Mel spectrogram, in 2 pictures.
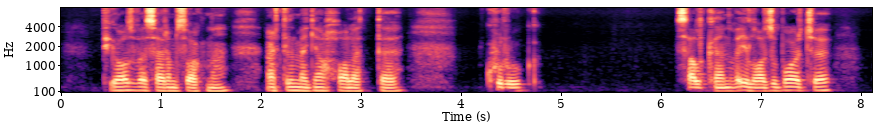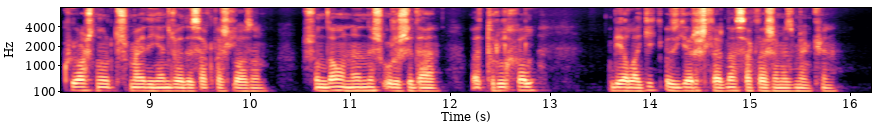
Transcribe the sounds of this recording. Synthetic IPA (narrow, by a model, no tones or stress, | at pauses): pʰɪjɒzvasaɾɪmsɒqnɪaɾt̪ʰɪlmaɡʲanhɒlat̪ːa | qʰʊɾʊk | salˠqʰɨnvaɪlˠɒd͡ʒɪbɒɾɪt͡ʃʰa | qʰʊjɒʃ̬nʊɾt̪ʰʊ̥ʃmajd̪ɪɡʲand͡ʒɒjd̪asaqlˠaʃlˠɒzɪm | ʃʊnd̪aʊnɪnɪʃʊɾɪʃɪd̪an | vat̪ʰʊɾlɪχɨlˠ | biolˠoɡʲikʲɵzɡʲaɾɪʃlaɾd̪ansaqlˠaʃ̬ɪmɪzmʊmkʲʰɪn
